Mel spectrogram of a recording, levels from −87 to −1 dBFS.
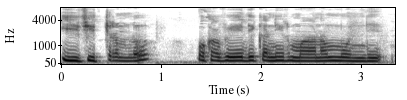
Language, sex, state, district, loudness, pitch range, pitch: Telugu, male, Telangana, Hyderabad, -12 LUFS, 180-200 Hz, 195 Hz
